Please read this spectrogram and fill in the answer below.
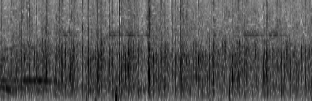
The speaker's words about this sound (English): Thank you, Mayor Lurie. Let's give Mayor Lurie a big round of applause.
